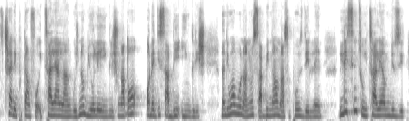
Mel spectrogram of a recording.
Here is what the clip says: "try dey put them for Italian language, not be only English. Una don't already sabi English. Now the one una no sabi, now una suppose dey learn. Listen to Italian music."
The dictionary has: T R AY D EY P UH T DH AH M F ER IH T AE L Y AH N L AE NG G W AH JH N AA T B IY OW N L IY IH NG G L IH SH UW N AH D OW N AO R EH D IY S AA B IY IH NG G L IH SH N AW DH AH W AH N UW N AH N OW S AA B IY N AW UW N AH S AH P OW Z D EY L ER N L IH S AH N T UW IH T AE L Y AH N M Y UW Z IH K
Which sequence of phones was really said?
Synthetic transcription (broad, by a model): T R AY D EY P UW T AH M F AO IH T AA L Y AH N L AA NG G W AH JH N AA B IY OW L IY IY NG G L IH SH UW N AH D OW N AO R EH D IY S AA B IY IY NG G L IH SH N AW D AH W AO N UW N AH N OW S AA B IY N AW UW N AH S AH P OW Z D EY L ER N L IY S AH N T UW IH T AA L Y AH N M Y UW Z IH K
